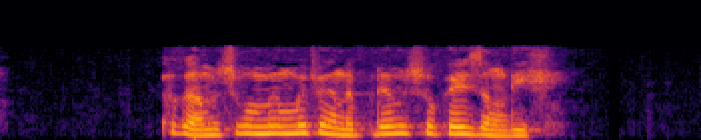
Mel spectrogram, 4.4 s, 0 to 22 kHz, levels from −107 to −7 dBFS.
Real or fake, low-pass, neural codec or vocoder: real; 5.4 kHz; none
